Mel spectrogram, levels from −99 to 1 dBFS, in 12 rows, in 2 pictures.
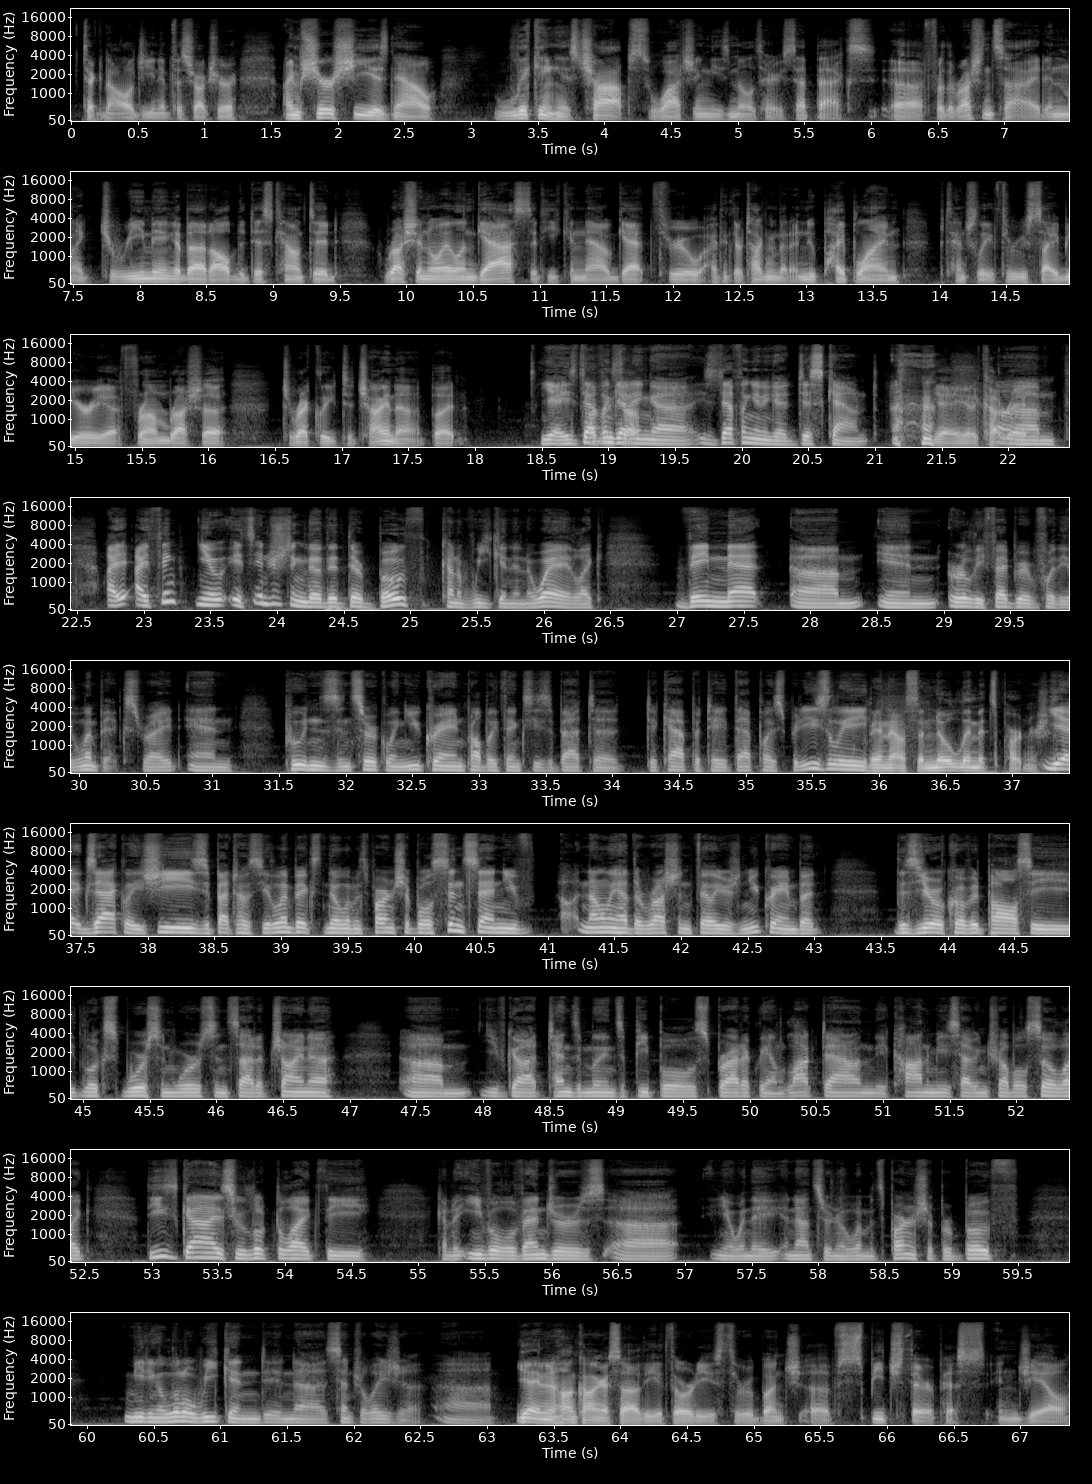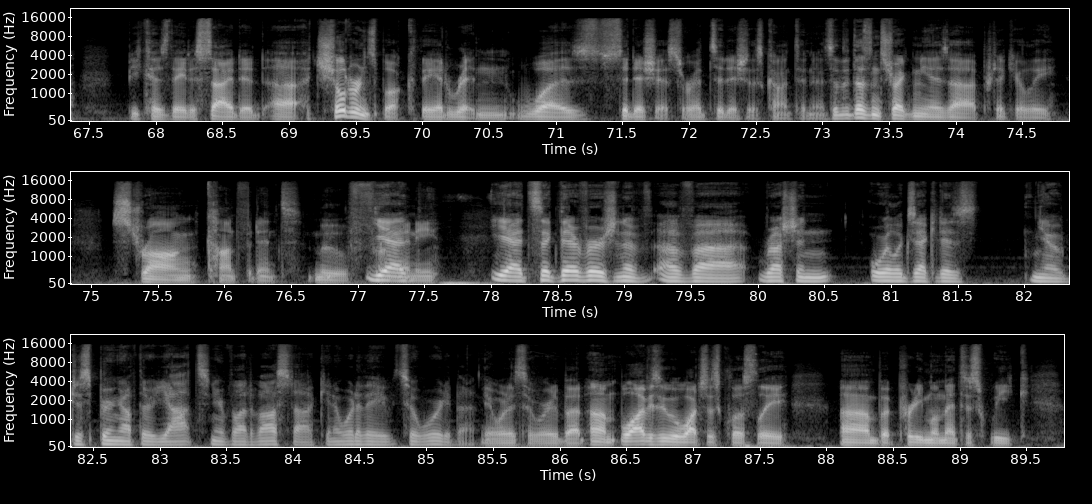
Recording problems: none

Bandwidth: 15 kHz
